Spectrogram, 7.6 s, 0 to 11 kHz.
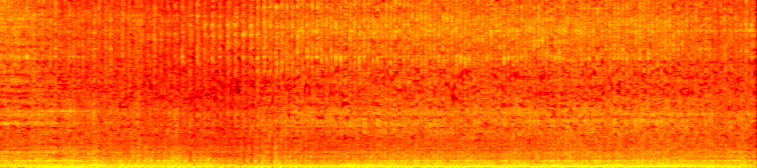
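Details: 5 hp Briggs & Stratton with gear reduction, just serviced with an adjusted carburettor screw, started without choke and warming up. Steady low thumping putter at constant speed, no misses or surging; running normally.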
